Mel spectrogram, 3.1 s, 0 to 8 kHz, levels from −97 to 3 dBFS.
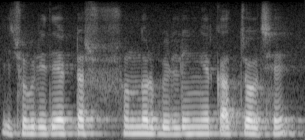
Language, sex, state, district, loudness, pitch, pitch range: Bengali, male, Tripura, West Tripura, -17 LUFS, 145 Hz, 145-150 Hz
